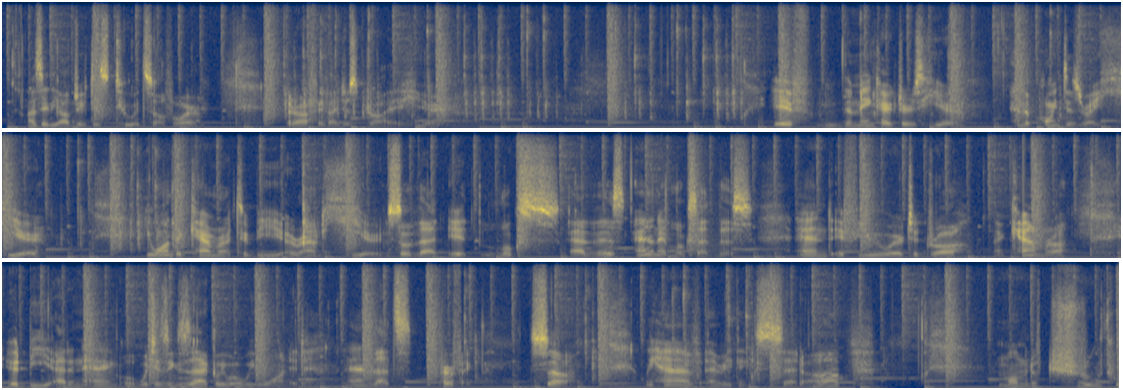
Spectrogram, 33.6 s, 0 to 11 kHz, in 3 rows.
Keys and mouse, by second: 0.6 click, 1.5 click, 1.9 click, 2.8 Tab, 2.9 Tab, 3.1 Tab, 3.3 /, 3.5 /, 4.6 Tab, 4.7 Tab, 4.9 Tab, 5.2 /, 6.1 /, 6.3 Tab, 7.0 Tab, 7.3 Tab, 8.5 0, 9.4 Tab, 10.4 ,, 12.3 Tab, 12.5 Tab, 12.6 Tab, 12.8 Tab, 14.1 ., 20.1 click, 21.6 click, 24.7 click, 25.6 click, 26.0 click, 27.5 click, 28.2 BackSpace, 29.1 ctrl+s, 29.8 alt+Tab.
